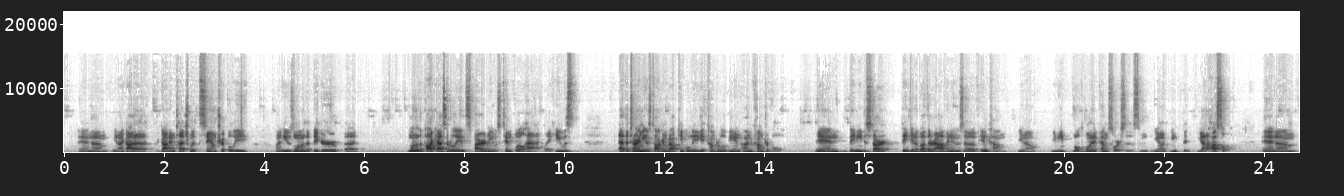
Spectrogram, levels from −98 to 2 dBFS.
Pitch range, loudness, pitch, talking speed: 110-130 Hz, -24 LUFS, 120 Hz, 190 wpm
